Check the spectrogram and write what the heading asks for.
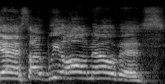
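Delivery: high, slow, exasperated know-it-all tone. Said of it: "You're like".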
